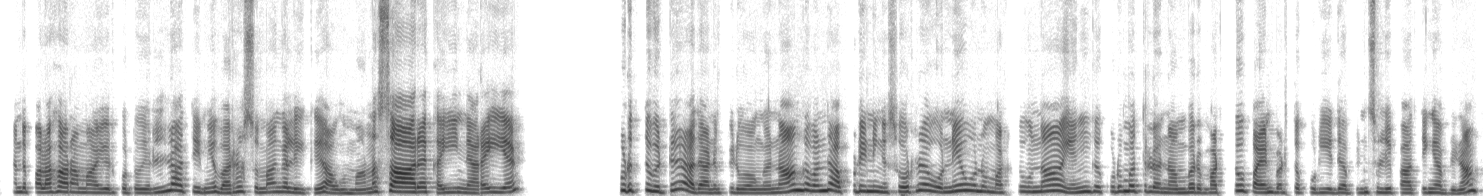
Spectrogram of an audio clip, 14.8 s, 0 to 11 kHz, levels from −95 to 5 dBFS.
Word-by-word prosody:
அந்த 245 0 -2
பலகாரமா 240 -2 +1
இருக்கட்டும். 215 -1 -6 0.2
எல்லாத்தையுமே 275 -6 -1
வர 250 +6 -1
சுமங்கலிக்கு, 230 -3 -2
அவுங்க 195 -1 -4
மனசார 255 +3 +7 0.2
கை 205 - 0 0.2
நெறைய 230 +4 +2 1.2
குடுத்துவிட்டு, 335 -1 +1 0.2
அத 220 - +2
அனுப்பிடுவோங்க. 205 -1 -5 0.2
நாங்க 340 +7 +5
வந்து 320 +3 +4
அப்டி 280 +1 -3
நீங்க 255 -3 -1
சொல்ற 270 +7 0 0.2
ஒண்ணே 260 +6 +1
ஒண்ணு 290 -3 0
மட்டும் 265 +4 -5
தான், 320 +2 +3 0.2
எங்க 270 +2 -1
குடும்பத்துல 280 -2 -1
நபர் 220 +2 -2
மட்டும் 265 +8 -3
பயன்படுத்தக்கூடியது 220 -2 -3
அப்டீன்னு 210 +4 -8
சொல்லி 220 -1 -3
பார்த்தீங்க 210 +2 -4
அப்பிடீன்னா. 180 +1 -2
240 Hz, 125 wpm, -23 LUFS, 215-275 Hz, 1.2 s, மனசார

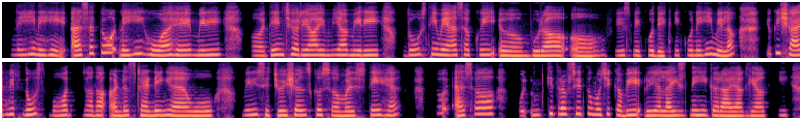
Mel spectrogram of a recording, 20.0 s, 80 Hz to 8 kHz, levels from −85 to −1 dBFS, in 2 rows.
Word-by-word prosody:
नहीं, 270 +3 -2
नहीं 260 -2 +1
ऐसा 255 +7 +3
तो 380 +1 +1
नहीं 280 +7 +1
हुआ 250 -3 +3
है 260 -1 +3
मेरी 255 +2 +1 0.4
अ, 230 -1 -3
दिनचर्या 265 -1 +2
य 260 0 +2
या 265 0 +2
मेरी 255 0 +2 0.3
दोस्ती 270 +3 -3
में 270 -1 +4
ऐसा 260 +1 +2
कोई 270 +1 -3
अ, 240 - -1 0.3
बुरा 230 0 +3
अ, 235 +5 -3 0.5
फ़ेस 245 +1 -7
मेरे 240 - -2
को 245 - 0
देखने 220 +2 -3
को 250 - -7
नहीं 250 +5 -1
मिला, 245 -2 +3 0.4
क्योंकि 365 -1 -4
शायद 260 -5 +5
मेरे 300 +1 -4
दोस्त 280 +3 -1
बहुत 245 +1 -3
ज़्यादा 240 -1 -1
अंडरस्टैंडिंग 240 +1 +1
हैं, 225 -2 +4
वो 225 +1 +1 0.4
मेरी 265 +3 -2
सिचुएशंस 250 0 +1
को 265 -1 -1
समझते 230 +2 0
हैं। 250 +3 -2 0.4
तो 345 - -7 0.2
ऐसा 305 +6 -1 0.5
उन 230 - -5
उनकी 260 +6 -4
तरफ 305 0 +1
से 315 +1 0
तो 310 0 -5
मुझे 285 +1 0
कभी 255 +1 +2
रियलाइज़ 235 0 +2
नहीं 250 -1 +1
कराया 220 -2 +3
गया 220 0 0
कि 245 +2 -14
255 Hz, 165 wpm, -21 LUFS, 235-270 Hz, 0.5 s, शायद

